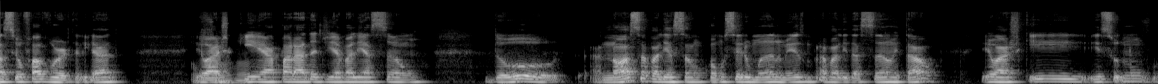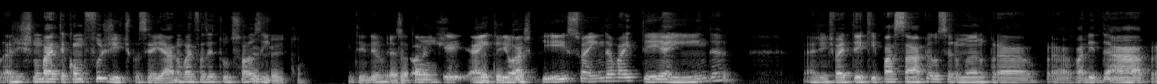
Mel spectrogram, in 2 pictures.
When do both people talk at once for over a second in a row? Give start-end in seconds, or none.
15.4-16.9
